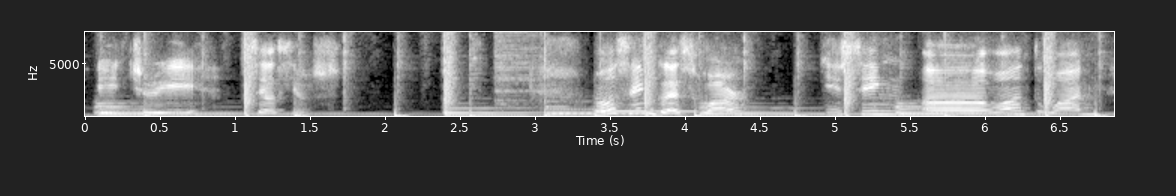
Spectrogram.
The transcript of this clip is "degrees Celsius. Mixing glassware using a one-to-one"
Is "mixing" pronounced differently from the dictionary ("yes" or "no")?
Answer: yes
